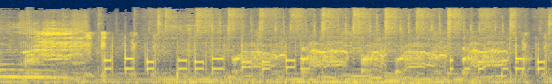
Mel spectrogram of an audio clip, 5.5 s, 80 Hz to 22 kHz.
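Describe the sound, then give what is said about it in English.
A pig squeals in a rapid series of sharp, high-pitched cries, loud, repeating without pause over a busy, noisy background with no one speaking; the squeal is used as a radio contest cue for callers. “Starting this Monday after 6 a.m., listen for the pig squeal cue to call.”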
